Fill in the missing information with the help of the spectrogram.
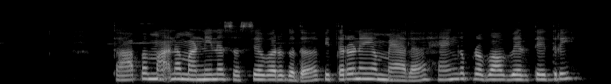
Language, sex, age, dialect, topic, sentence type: Kannada, female, 41-45, Dharwad Kannada, agriculture, question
